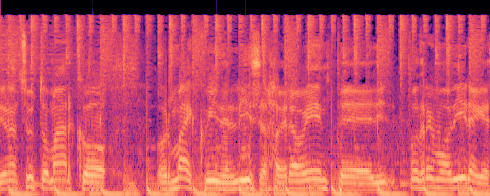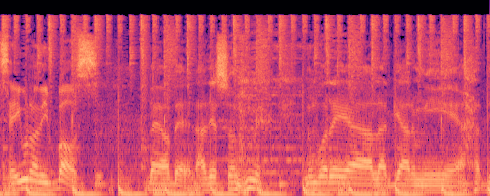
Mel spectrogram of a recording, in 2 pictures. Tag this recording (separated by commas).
Music, Speech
